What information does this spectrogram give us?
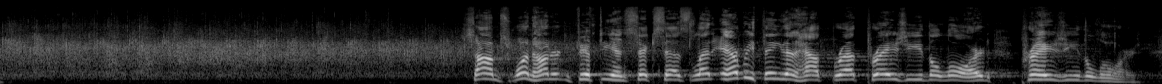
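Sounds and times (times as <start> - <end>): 
audience clapping: 0.0 - 7.2
speech: 4.7 - 11.4.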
